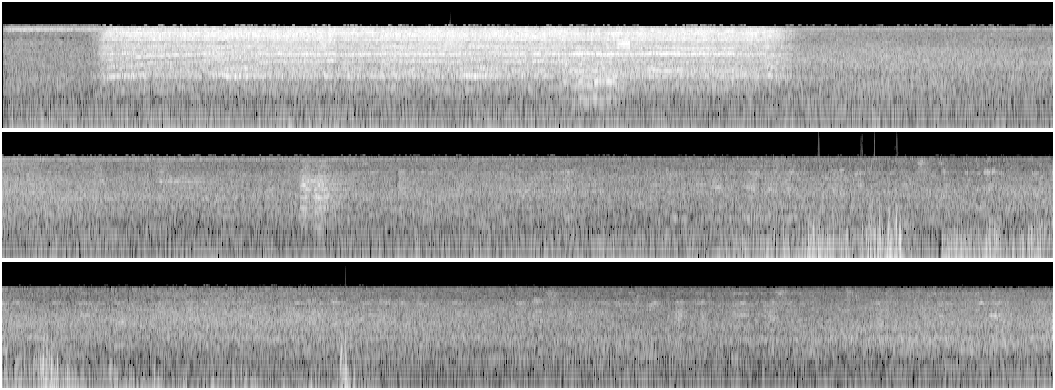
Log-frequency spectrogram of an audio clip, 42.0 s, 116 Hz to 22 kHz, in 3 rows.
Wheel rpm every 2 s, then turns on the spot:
60, 160, 160, 160, 150, 20, 0, 0, 0, 0, 0, 0, 0, 0, 0, 0, 0, 0, 0, 0, 0.
none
